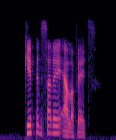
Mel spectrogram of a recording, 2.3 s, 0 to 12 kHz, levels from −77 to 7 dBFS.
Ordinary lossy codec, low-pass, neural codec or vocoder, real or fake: AAC, 32 kbps; 7.2 kHz; codec, 16 kHz, 1 kbps, X-Codec, HuBERT features, trained on LibriSpeech; fake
